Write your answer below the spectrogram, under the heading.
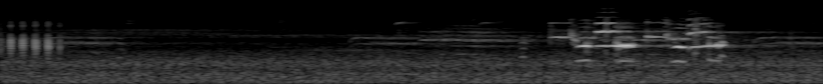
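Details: Faint clicking pulses open, then a thin whistle drifts in. Next comes a loud volley of harsh, buzzy blue jay notes, four or five in a row, before the sound cuts off into quiet background hiss.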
